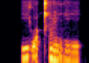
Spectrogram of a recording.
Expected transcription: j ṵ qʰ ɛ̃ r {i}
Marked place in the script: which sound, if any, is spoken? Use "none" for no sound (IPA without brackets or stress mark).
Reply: i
